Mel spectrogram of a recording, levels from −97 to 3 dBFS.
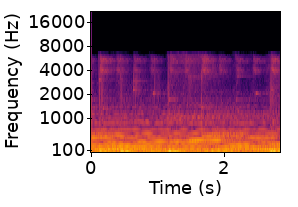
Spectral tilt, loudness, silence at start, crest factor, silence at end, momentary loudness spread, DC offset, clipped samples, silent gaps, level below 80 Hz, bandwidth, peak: -9 dB/octave; -22 LUFS; 0 s; 14 dB; 0 s; 3 LU; under 0.1%; under 0.1%; none; -20 dBFS; 6.4 kHz; -4 dBFS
